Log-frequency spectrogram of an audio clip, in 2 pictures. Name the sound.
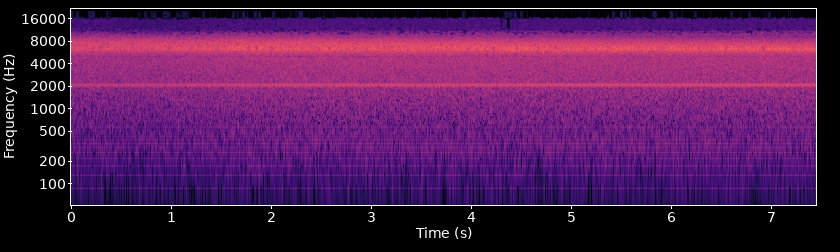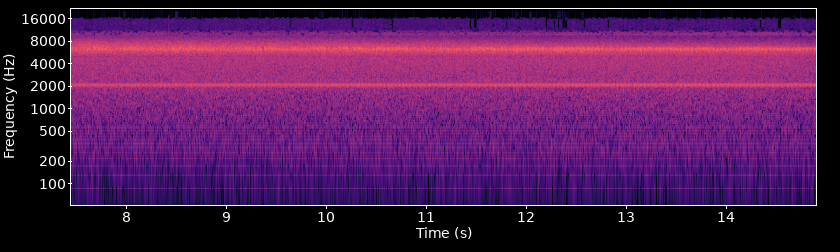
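white noise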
